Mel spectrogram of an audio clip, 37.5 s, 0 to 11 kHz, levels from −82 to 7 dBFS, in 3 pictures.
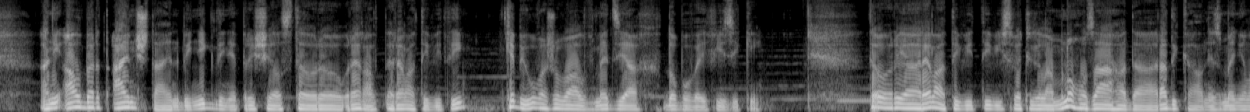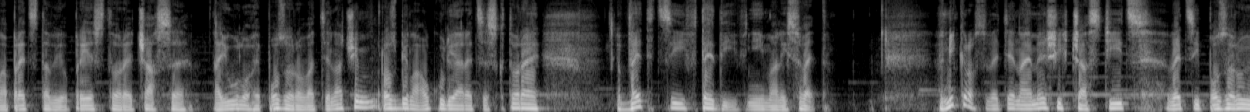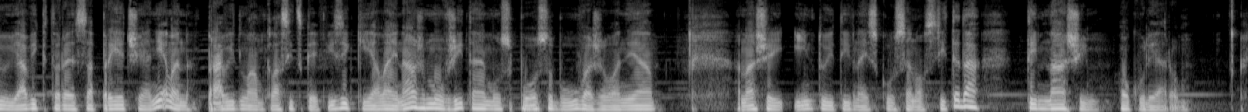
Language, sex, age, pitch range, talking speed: Slovak, male, 30-49, 95-120 Hz, 105 wpm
